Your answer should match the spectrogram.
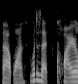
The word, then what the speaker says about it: Cuire: Choir, like singing in the choir? Well, it's spelled CUIRE. Okay.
